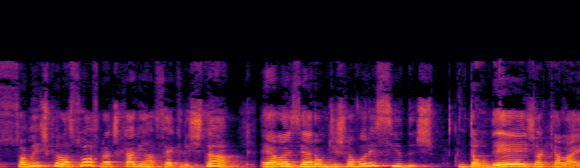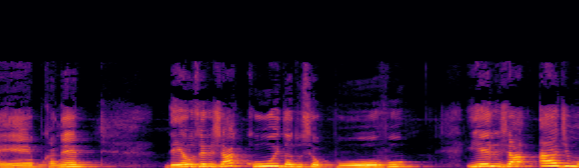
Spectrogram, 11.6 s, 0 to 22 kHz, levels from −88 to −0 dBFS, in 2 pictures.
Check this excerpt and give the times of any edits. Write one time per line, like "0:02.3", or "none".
0:01.0
0:02.5
0:04.5

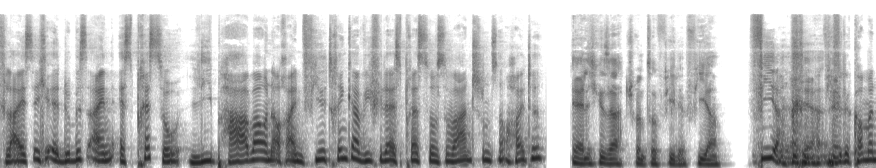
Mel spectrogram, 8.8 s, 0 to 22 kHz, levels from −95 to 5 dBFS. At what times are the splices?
none

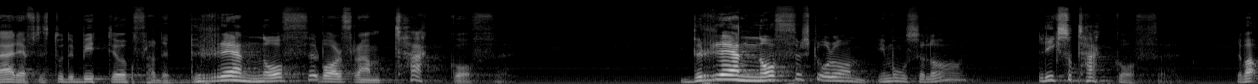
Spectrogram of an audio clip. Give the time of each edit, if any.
0:01.3
0:03.2
0:10.7

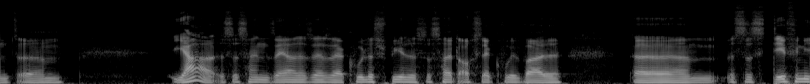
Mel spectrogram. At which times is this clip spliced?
none

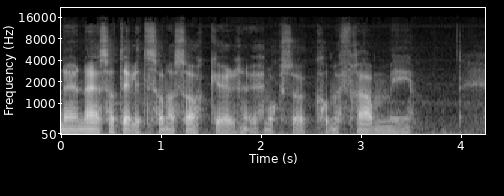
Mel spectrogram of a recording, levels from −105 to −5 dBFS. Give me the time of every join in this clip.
0:02.0

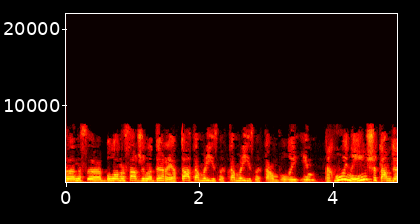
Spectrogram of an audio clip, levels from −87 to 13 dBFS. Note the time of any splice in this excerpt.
0:02.4

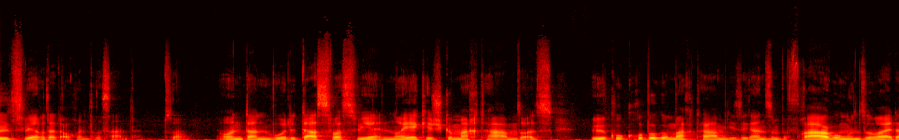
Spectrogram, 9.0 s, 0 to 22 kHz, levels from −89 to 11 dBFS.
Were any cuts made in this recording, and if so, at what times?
0:05.2

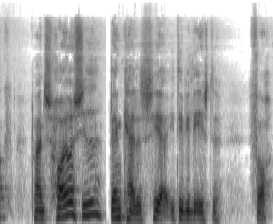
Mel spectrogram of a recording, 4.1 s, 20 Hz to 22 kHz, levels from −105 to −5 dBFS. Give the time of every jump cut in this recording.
0:01.6

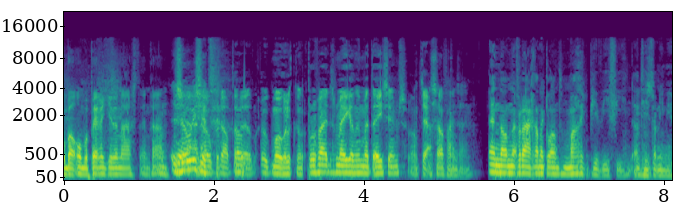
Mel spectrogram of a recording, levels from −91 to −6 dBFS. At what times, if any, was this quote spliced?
0:01.2
0:03.3
0:06.0
0:07.0

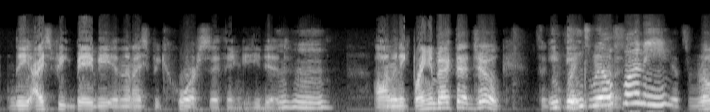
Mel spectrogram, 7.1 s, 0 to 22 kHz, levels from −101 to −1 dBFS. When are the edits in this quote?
0:02.4
0:04.1
0:05.9

